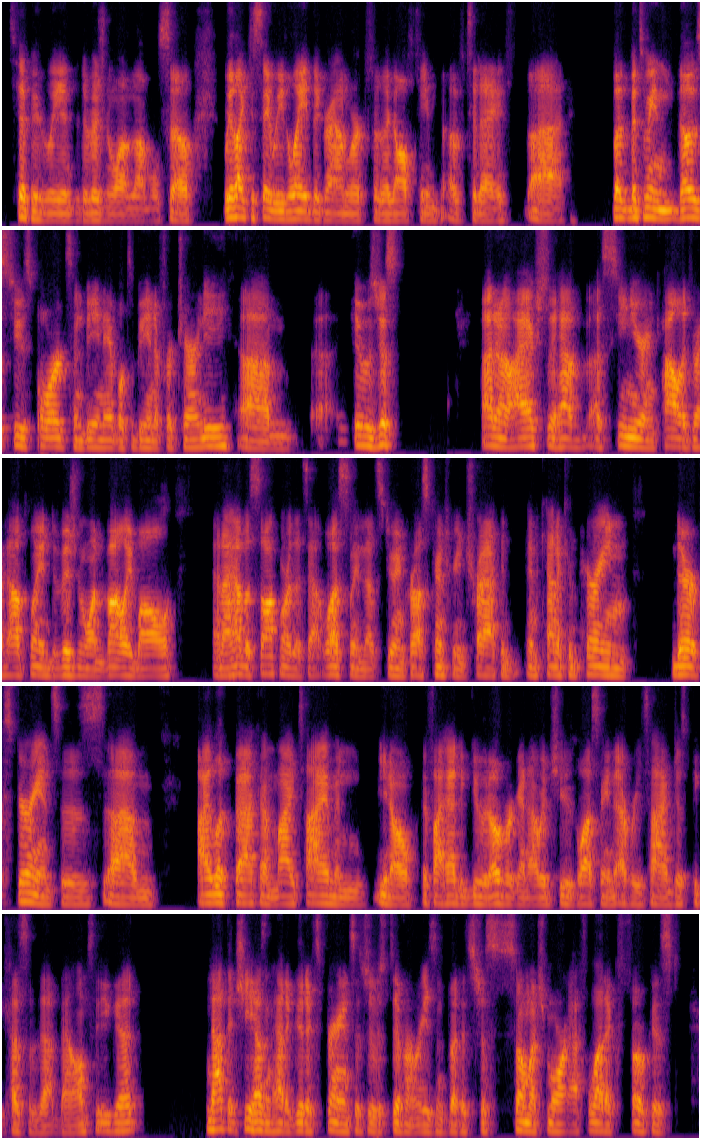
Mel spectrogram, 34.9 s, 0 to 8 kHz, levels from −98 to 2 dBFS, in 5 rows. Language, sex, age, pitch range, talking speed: English, male, 20-39, 90-110 Hz, 220 wpm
